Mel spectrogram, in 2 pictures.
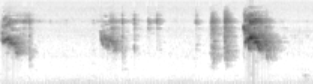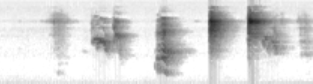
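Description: Alexandrine parakeet giving harsh, screechy squawks in irregular bursts, some rising to loud shrieks, over a faint low hum.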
